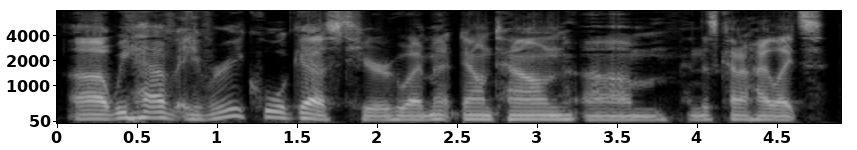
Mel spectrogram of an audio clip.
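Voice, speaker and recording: A man's voice: on the low side, steady tone, normal speed, no room sound, clean studio sound. A man hosting a podcast, laid-back and friendly, calling his guest "man" and "brother.". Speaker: podcast host. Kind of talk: casual podcast interview.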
